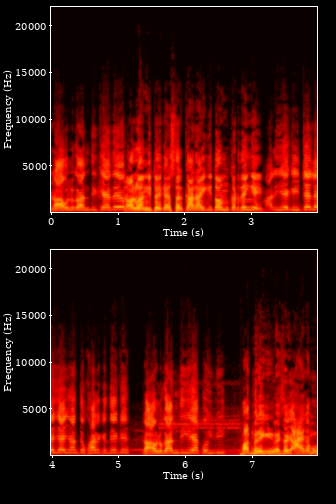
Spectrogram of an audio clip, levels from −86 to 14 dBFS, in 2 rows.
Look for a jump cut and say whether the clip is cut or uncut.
cut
